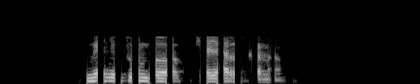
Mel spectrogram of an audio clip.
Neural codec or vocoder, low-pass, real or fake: none; 3.6 kHz; real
